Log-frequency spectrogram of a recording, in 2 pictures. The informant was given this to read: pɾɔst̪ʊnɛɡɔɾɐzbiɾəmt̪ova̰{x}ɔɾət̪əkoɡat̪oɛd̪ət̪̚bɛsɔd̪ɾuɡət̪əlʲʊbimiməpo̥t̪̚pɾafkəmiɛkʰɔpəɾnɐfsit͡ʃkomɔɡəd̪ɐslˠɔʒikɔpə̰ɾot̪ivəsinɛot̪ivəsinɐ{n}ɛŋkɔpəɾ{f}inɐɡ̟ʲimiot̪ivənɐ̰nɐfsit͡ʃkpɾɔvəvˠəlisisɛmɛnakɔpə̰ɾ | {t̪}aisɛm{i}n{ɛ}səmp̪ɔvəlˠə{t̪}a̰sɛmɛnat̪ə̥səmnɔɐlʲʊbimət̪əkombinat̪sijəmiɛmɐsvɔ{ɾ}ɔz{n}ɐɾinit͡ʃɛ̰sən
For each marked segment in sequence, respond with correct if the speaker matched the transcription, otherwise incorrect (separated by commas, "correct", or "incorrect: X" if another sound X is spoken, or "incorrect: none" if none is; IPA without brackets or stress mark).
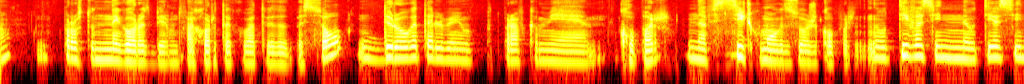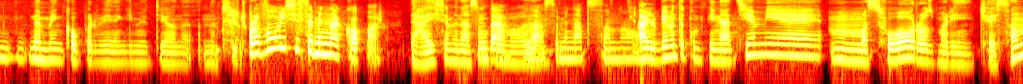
correct, incorrect: m, incorrect: v, incorrect: d̪, incorrect: ɛ, incorrect: a, incorrect: d̪, correct, incorrect: m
